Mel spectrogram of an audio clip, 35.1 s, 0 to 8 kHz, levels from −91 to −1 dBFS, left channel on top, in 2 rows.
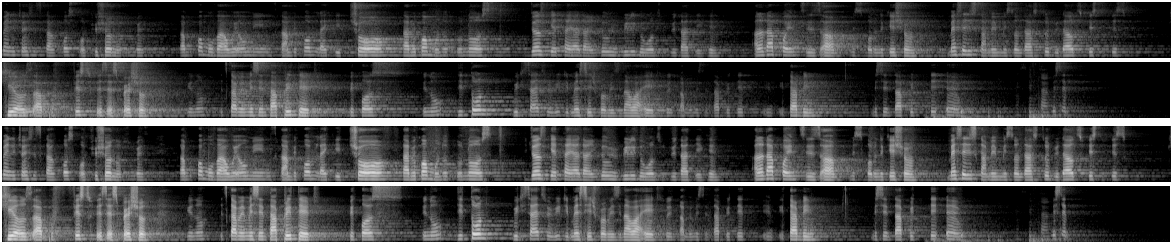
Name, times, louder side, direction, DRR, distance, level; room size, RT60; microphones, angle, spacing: voice 1, 0.0-2.1 2.7-7.3 7.9-10.7 11.3-13.7 14.2-16.8 17.5-20.0 20.3-20.6 21.0-22.2 22.9-23.5 23.8-24.8 25.2-28.3 28.6-28.7 29.0-29.1 29.4-29.7 30.6-31.1 31.5-31.9 33.3-33.6, right 6 dB, 55° right, 16 dB, 0.3 m, -29 dB
voice 2, 31.5-33.6, left 1 dB, 15° left, 11 dB, 0.4 m, -51 dB
11.0 x 9.4 x 9.9 m, 2.3 s
head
